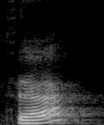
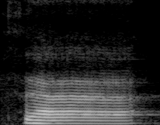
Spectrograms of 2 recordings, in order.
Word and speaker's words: ث: Là, ça fait Tha. Et là, ça fait Tha.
